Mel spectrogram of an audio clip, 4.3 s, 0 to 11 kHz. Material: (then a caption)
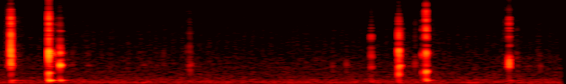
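Plastic. Long nails tap an empty, hollow, clear plastic PET water bottle with a white screw cap, held in the hand. Short, dry, bright clicks come in irregular clusters with quiet pauses between them. Each tap dies away almost instantly, with a light hollow ring around 1.4 kHz.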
